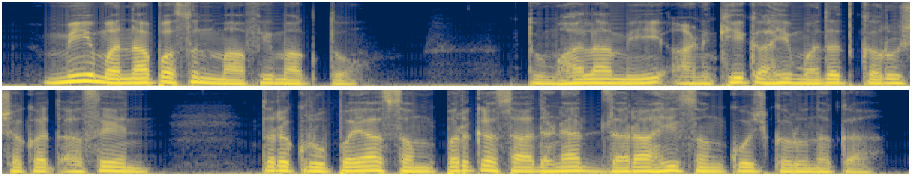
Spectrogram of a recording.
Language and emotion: Marathi, sad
